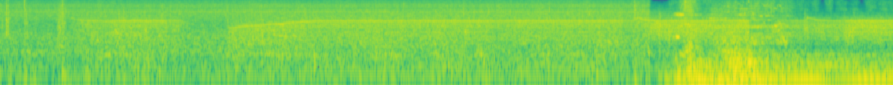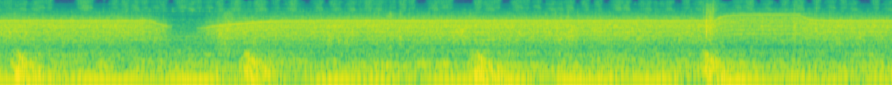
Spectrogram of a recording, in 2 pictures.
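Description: A small remote-controlled vehicle's electric motor whines steadily, rising in pitch as it speeds up.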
